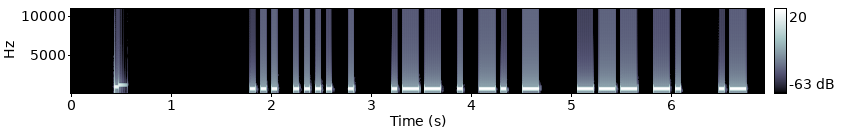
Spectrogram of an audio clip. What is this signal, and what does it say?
Morse code, heard as a keyed tone, about 22 wpm, 700 Hz. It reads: SHE WENT ON A
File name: practice / 22wpm / Sentences with 2-Word Phrases - 22wpm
